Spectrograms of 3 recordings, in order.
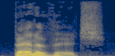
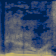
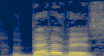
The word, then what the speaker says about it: Benovic: for this second game it's benovic I've been saying Benoit the whole time I felt so stupid either way benovic ended up coming home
